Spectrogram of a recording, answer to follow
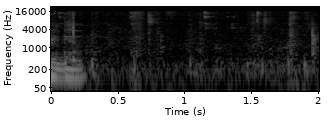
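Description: A voice saying the end of a word, then near silence in a small room, broken by a few faint, sharp ticks.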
